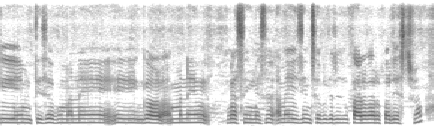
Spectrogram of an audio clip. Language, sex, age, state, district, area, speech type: Odia, female, 30-45, Odisha, Kendujhar, urban, spontaneous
